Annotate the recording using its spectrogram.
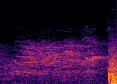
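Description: Children's voices chattering and calling.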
